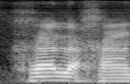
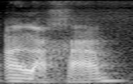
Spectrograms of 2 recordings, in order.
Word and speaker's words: halajá: comentario que me hicieron que pusiera halajá, no alajá, pero son pronunciaciones, son consonancias. Tengo que decirles que la H sonaba anteriormente como J.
